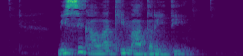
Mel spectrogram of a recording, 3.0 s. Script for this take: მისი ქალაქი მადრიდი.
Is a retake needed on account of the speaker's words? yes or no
no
